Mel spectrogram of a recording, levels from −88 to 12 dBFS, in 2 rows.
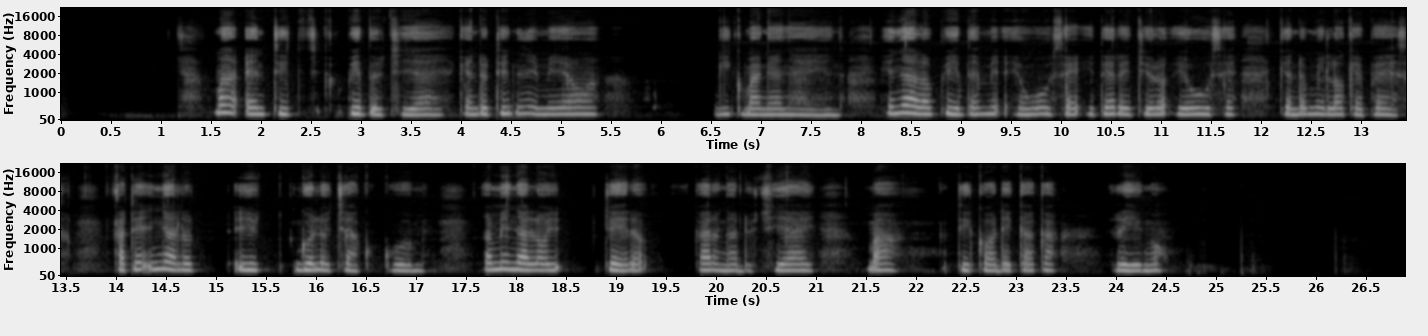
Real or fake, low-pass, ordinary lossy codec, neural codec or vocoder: real; none; none; none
